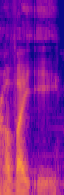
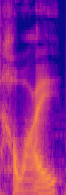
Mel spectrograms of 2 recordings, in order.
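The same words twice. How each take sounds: First: A break comes before the final vowel. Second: The final vowel follows with no break. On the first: The speaker calls it right. "if you want to pronounce it natively" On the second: The speaker calls it wrong. "it's not pronounced Hawaii"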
